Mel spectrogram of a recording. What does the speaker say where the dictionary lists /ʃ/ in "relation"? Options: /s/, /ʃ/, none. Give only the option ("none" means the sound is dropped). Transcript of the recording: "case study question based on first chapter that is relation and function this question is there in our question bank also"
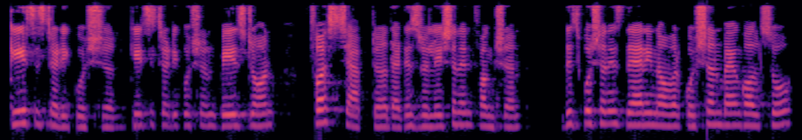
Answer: /ʃ/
